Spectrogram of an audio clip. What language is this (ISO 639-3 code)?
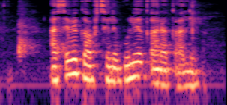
kat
